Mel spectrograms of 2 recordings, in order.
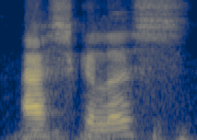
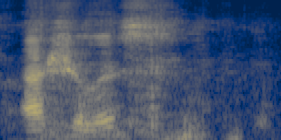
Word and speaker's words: Aeschylus: And the story, uh, we can take the story of Aeschylus or Aeschylus, Aeschylus, depending on how you present it, how you say his name.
